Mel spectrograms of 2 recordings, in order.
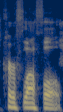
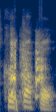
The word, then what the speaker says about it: kerfuffle: Prince Harry abdicates England, causes this whole race kerfluffle. Oh no, it's kerfuffle.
